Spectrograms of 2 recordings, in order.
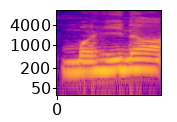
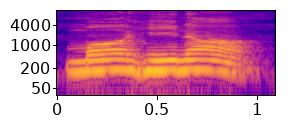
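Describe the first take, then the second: First: Said in the usual way. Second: महीना split into म, ही, ना; syllable by syllable. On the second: Shown as a demonstration. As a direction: draw out each syllable of महीना. (महीना को तोड़कर: म, ही, ना) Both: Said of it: "थोड़ा फास्ट पढ़ेंगे".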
